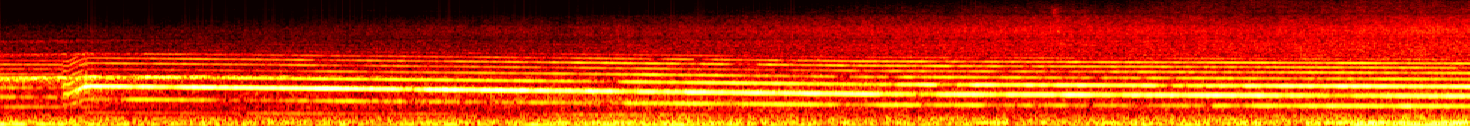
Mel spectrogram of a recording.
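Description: Fire truck's mechanical siren winds up sharply just after the start, then slowly winds down in pitch, over a low engine and traffic rumble.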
